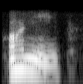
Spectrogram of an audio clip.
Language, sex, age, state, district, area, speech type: Nepali, male, 18-30, West Bengal, Darjeeling, rural, conversation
